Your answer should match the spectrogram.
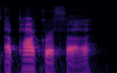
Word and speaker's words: Apocrypha: So you have like, you know, the book of Maccabees, which is in the Apocrypha. I'm doing that right, right? – Yeah, you're still saying it right.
